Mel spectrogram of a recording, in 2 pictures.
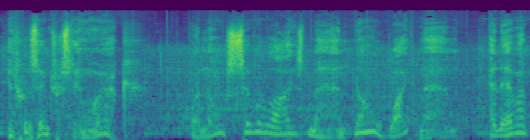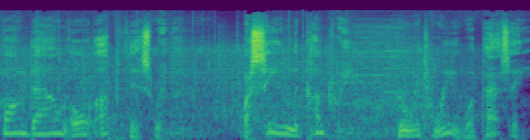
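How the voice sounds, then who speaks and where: Male narrator for memoir audiobook: animated pitch, gravelly edge, deliberate dramatic phrasing. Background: music.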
